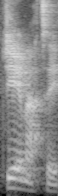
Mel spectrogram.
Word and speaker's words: Giamatti: I can't pronounce his surname. Giamatti, thank you, Carl.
